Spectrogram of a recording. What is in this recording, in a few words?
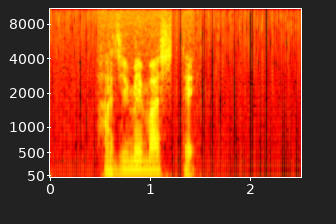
"hajime-mashi-te", Japanese; shoukai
